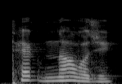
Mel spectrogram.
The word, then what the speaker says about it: technology: 되겠습니다 2번 표현은 technology technology technology라고 발음하시면 되겠고요 이때 강세는 알파벳 5 가운데 부분에 있는 알파벳 5의 강세가 있습니다 그래서 라고 발음하시면 되겠고요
